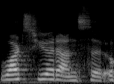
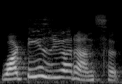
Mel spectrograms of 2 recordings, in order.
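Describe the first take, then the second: First: 'What is' is shortened to one syllable. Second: 'What is' is said as two full words. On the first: "contraction అంటే ఇది కదా వాట్స్" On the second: "అది contraction కాదు, simple"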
